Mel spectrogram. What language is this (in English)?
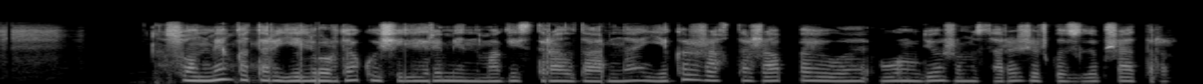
Kazakh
